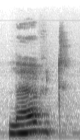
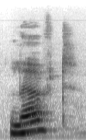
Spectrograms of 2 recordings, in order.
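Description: The two takes are said the same way.

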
